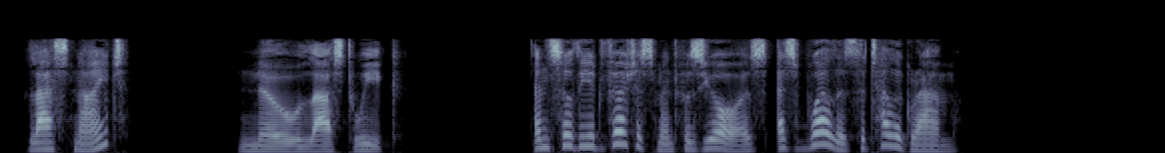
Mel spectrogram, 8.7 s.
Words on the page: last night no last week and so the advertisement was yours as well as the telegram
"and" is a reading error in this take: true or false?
false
